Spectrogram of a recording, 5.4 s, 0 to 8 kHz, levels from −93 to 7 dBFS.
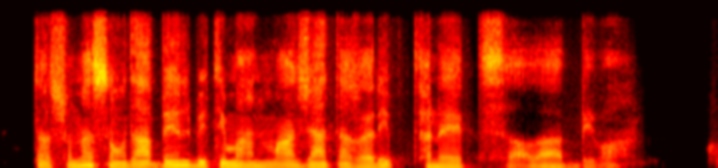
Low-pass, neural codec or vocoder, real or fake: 7.2 kHz; codec, 16 kHz, 1 kbps, X-Codec, HuBERT features, trained on LibriSpeech; fake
